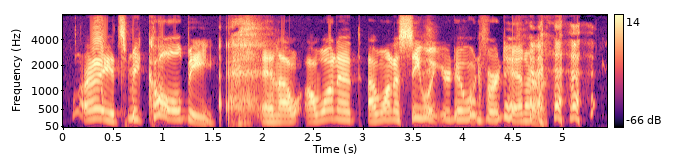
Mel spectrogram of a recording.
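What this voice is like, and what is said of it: Impression of another person's voice. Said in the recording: “my Colby impression”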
